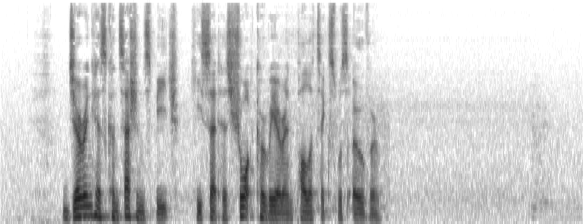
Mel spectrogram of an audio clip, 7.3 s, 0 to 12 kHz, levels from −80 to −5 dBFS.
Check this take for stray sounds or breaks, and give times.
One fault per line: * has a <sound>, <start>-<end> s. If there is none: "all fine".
all fine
